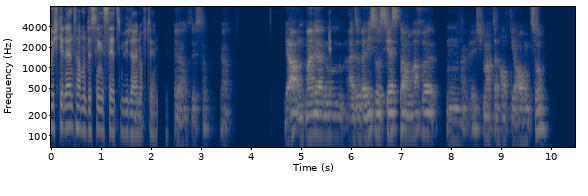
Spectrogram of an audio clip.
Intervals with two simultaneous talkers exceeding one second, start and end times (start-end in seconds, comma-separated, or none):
none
